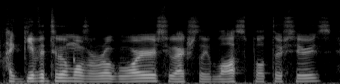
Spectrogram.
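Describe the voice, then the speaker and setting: A man's voice: medium pitch, level tone, quick pace, fairly bright tone, clean tone. Chatty young man with a strained voice. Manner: chatty and rambling, with frequent fillers and self-corrections. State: losing his voice, sore throat. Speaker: esports analyst streaming a weekly review. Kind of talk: casual live-stream commentary.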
